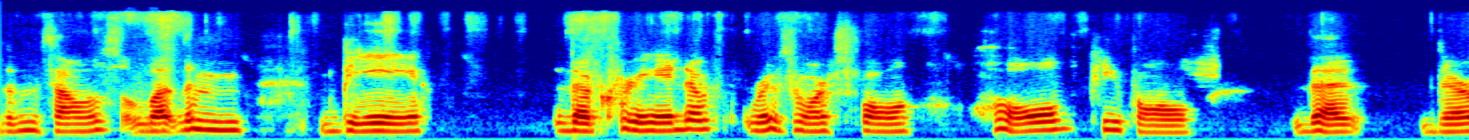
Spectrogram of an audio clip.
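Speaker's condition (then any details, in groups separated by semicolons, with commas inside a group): Cerebral palsy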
